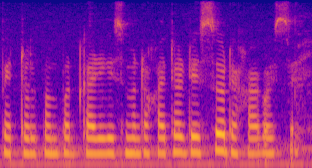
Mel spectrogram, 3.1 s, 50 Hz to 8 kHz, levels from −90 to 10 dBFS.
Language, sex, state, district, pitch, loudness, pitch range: Assamese, female, Assam, Kamrup Metropolitan, 235 Hz, -15 LUFS, 230-240 Hz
